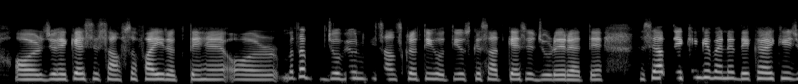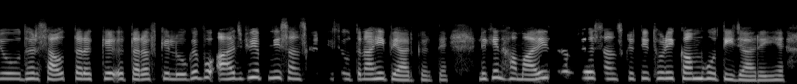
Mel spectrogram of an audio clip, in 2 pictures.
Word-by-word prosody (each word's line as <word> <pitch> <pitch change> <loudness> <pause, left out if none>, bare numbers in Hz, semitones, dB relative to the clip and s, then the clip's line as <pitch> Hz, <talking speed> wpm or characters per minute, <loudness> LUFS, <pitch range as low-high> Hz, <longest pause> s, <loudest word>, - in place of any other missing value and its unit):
और 230 0 +1
जो 240 +3 0
है 240 - +7
कैसे 250 -1 +4
साफ-सफाई 240 +1 +2
रखते 225 +1 -1
हैं, 225 0 +3
और 220 -1 -5
मतलब 300 0 -1 0.2
जो 265 0 -1
भी 245 +4 -8
उनकी 265 -1 -11
संस्कृति 245 +2 +1
होती 245 -1 -4
है, - - +2
उसके 255 +1 -5
साथ 235 -2 -1
कैसे 245 0 +4
जुड़े 225 +1 +2
रहते 215 0 +2
हैं। 225 - +3 0.4
जैसे 250 +5 -2
आप 295 - +6
देखेंगे, 315 +2 +3
मैंने 290 -1 0
देखा 260 +2 +1
है 265 0 +5
कि 275 0 +1
जो 260 +1 -5
उधर 255 +1 -3
साउथ 240 0 +1
तरक 255 -1 +1
के 265 -1 +2 0.2
तरफ 240 0 +1
के 265 - -2
लोग 240 +2 -5
हैं, 300 - -1
वो 310 - -1 0.2
आज 260 +1 -1
भी 325 - +4
अपनी 305 0 -2
संस्कृति 265 +1 -6
से 260 - -13
उतना 245 0 -1
ही - - +4
प्यार 205 -5 +1
करते 210 0 -12
हैं, 205 - -11 0.3
लेकिन 310 +4 +1
हमारी 240 +3 +2
तरफ 305 -1 -11
जो 295 - +1
है 290 - +1
संस्कृति 265 +1 -2
थोड़ी 280 0 +5
कम 265 0 +3
होती 250 -3 +3
जा 200 -2 -1
रही 195 +1 -4
है। 210 - -2
250 Hz, 225 wpm, -25 LUFS, 230-270 Hz, 0.4 s, है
